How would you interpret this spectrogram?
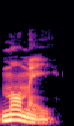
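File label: "mommy", British English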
